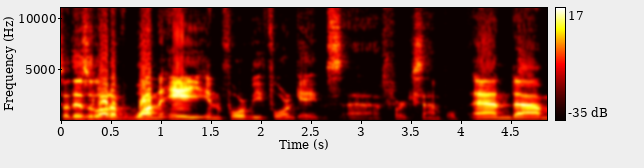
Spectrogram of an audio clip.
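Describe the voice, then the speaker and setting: A man with a Swedish accent speaks at a fairly low pitch in a bright, sharp tone with ordinary pitch variation. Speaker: amateur game caster. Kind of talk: live game commentary. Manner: hesitant, many fillers. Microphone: poor laptop audio.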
